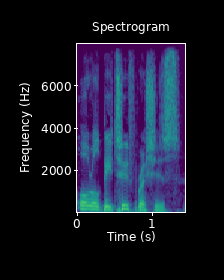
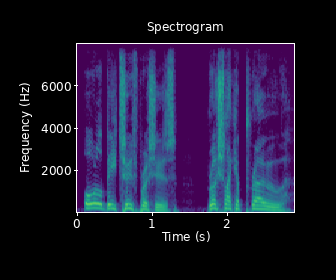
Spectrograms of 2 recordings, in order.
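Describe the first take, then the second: First: Said in the usual way. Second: Slow, measured slogan read; lightly put-on advert voice; advert voice-over. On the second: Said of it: "and it said".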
